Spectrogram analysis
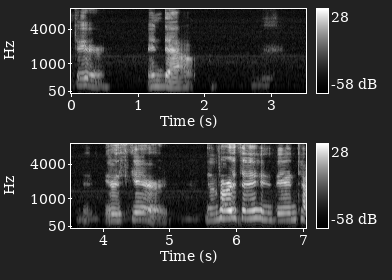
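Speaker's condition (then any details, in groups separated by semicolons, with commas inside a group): Throat cancer radiation damage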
